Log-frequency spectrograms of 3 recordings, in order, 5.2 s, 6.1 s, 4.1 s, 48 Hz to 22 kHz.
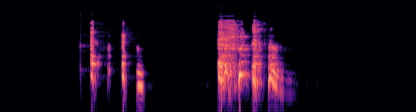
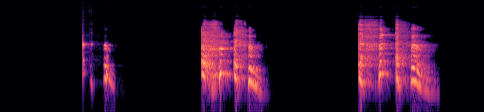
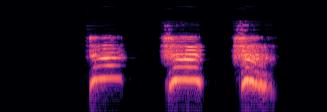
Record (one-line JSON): {"cough_length": "5.2 s", "cough_amplitude": 28295, "cough_signal_mean_std_ratio": 0.3, "three_cough_length": "6.1 s", "three_cough_amplitude": 30701, "three_cough_signal_mean_std_ratio": 0.37, "exhalation_length": "4.1 s", "exhalation_amplitude": 26256, "exhalation_signal_mean_std_ratio": 0.48, "survey_phase": "beta (2021-08-13 to 2022-03-07)", "age": "45-64", "gender": "Female", "wearing_mask": "No", "symptom_none": true, "symptom_onset": "5 days", "smoker_status": "Never smoked", "respiratory_condition_asthma": false, "respiratory_condition_other": false, "recruitment_source": "REACT", "submission_delay": "2 days", "covid_test_result": "Negative", "covid_test_method": "RT-qPCR"}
